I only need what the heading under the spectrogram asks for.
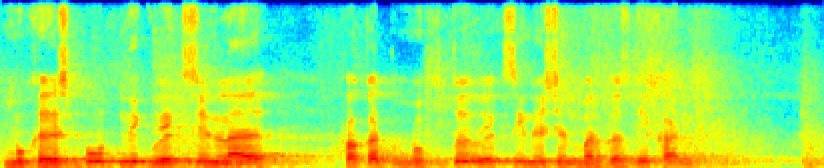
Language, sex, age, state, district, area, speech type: Sindhi, male, 45-60, Gujarat, Junagadh, urban, read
